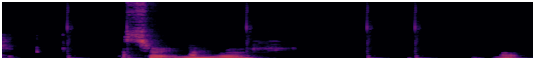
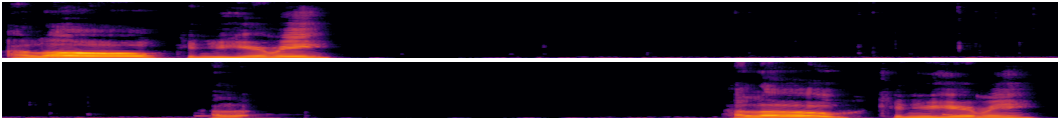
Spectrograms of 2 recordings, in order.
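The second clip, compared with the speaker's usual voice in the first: calling out; 5 semitones higher, 10 dB louder than usual. Real, not acted. Testing mic, calling friend.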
